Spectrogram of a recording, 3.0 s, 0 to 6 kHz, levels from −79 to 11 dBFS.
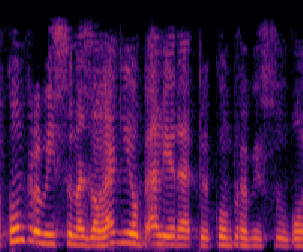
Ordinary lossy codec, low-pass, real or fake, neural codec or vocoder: none; 5.4 kHz; fake; codec, 44.1 kHz, 2.6 kbps, DAC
